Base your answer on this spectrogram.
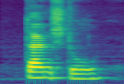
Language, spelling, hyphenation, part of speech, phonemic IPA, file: Dutch, tuinstoel, tuin‧stoel, noun, /ˈtœy̯n.stul/, Nl-tuinstoel.ogg
- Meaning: garden chair (chair suited for outdoor use, commonly used in gardens)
